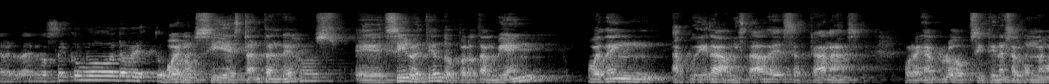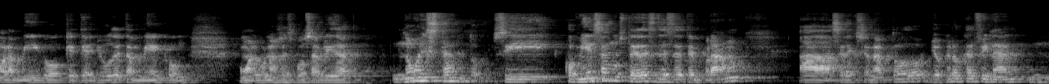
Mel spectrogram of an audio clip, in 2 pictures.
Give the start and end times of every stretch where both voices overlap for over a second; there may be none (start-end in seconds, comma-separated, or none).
none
